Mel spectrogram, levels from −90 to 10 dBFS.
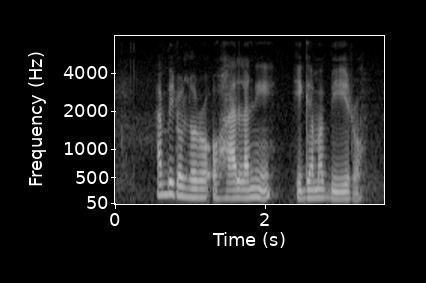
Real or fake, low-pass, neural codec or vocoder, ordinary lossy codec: real; 7.2 kHz; none; none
